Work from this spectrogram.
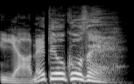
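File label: Voice Emo No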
